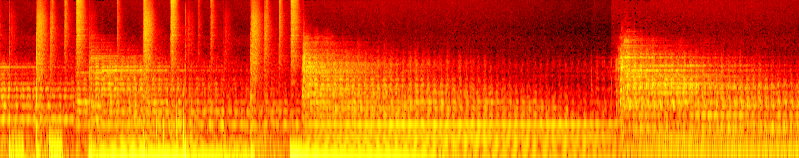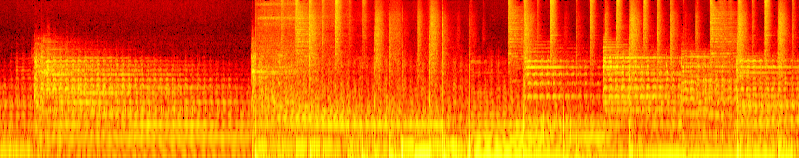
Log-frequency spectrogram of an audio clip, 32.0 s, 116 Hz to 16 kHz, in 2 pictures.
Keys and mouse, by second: 2.2 s, 3.9-7.7 drag, 6.8 x, 8.9-10.6 drag, 9.8 l, 10.6 s, 13.7-15.5 drag, 14.9 middle click, 15.5-16.7 middle drag, 17.1-19.0 middle drag, 20.0 middle click, 21.0 e, 23.8-25.5 drag, 25.3 middle click, 28.8 s.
